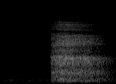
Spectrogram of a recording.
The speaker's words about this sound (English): sorry, podcast yawn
